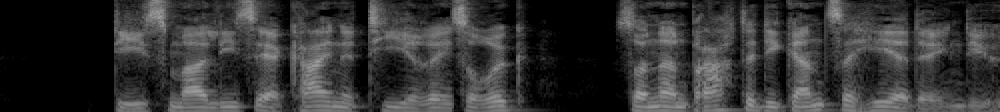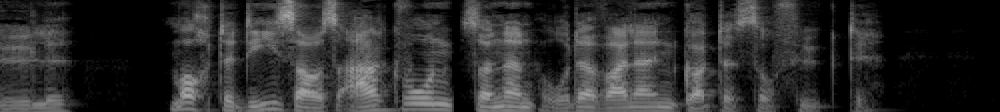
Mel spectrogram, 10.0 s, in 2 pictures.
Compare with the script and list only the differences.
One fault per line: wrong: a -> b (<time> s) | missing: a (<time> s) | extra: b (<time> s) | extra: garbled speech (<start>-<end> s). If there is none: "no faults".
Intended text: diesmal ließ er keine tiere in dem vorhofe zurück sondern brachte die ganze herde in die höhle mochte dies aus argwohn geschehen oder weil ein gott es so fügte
missing: in dem vorhofe (2.2 s)
wrong: geschehen -> sondern (7.3 s)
